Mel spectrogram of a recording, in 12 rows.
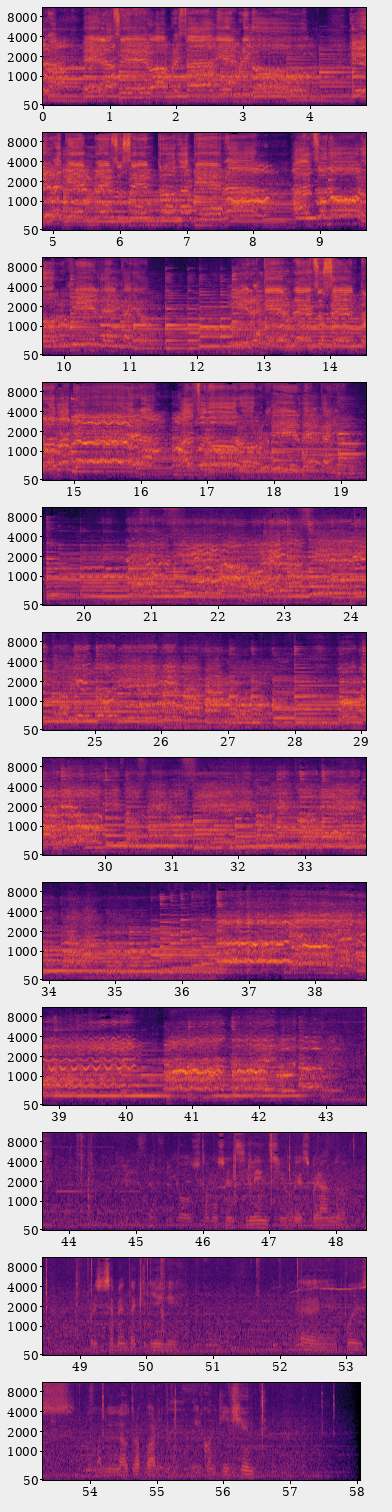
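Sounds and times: large choir singing: 0.0s - 44.0s.

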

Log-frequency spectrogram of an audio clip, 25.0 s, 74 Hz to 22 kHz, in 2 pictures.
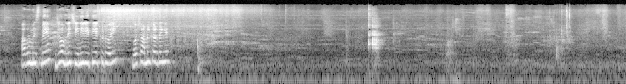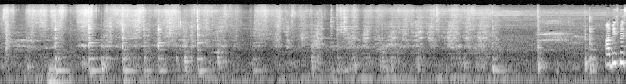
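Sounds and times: spoon scraping a pot: 12.7s - 22.6s.

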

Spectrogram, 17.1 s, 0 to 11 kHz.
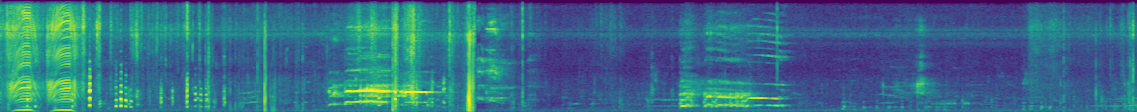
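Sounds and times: chickens clucking: 0.0s - 17.0s
rooster crowing: 4.9s - 6.6s, 10.2s - 11.9s.

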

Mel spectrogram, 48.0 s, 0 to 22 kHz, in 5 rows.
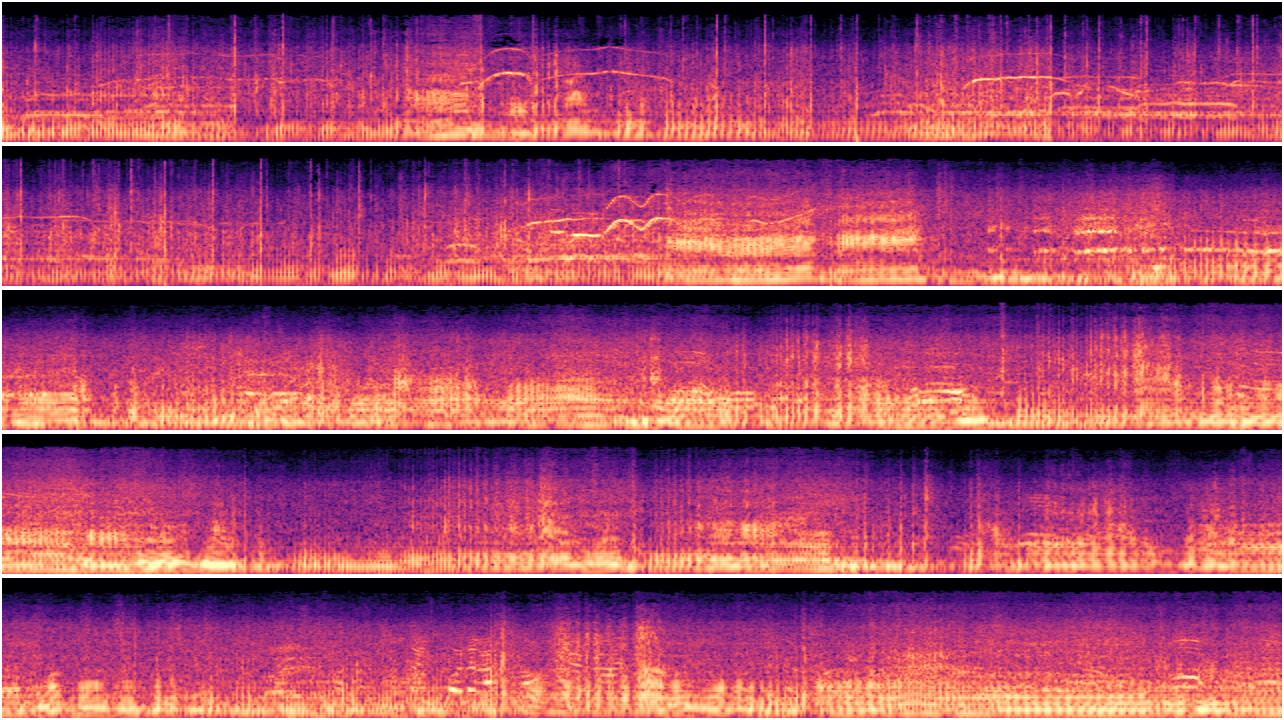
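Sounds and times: motorcycle engine revving: 0.0s - 48.0s
tyre squeal: 17.0s - 19.9s, 20.8s - 21.6s.

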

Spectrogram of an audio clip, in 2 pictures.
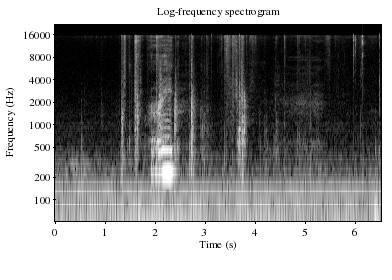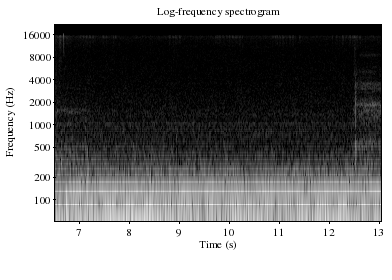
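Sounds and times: steady low hum: 0.0s - 13.0s
paper rustling: 1.3s - 4.6s.

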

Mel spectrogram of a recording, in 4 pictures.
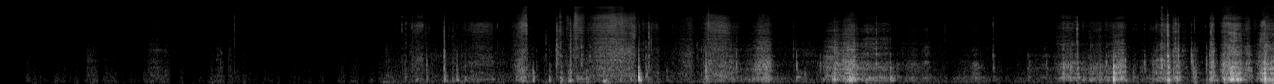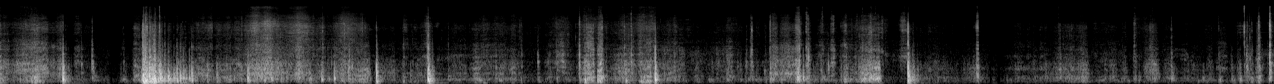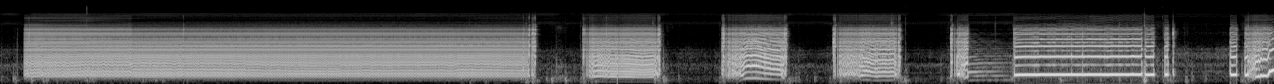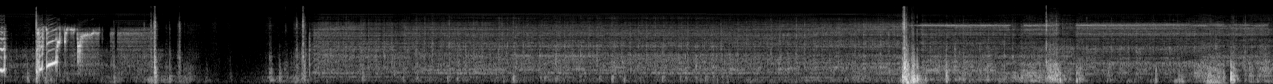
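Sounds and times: loud buzzing drone from speaker: 25.6s - 39.8s, 41.3s - 50.9s.

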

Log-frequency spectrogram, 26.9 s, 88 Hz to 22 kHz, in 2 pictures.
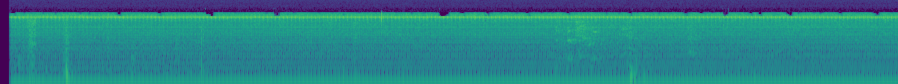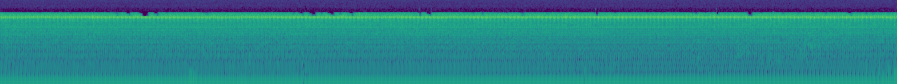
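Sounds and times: high thin whine: 0.2s - 4.2s, 8.1s - 10.9s
electrical mains hum: 0.2s - 26.9s
soft thumps: 0.4s - 1.3s.

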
